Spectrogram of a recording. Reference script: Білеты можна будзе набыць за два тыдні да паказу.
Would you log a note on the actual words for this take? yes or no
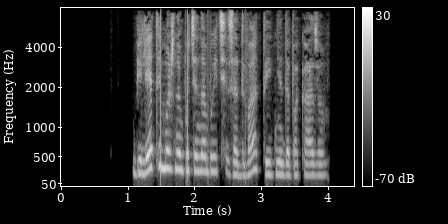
no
